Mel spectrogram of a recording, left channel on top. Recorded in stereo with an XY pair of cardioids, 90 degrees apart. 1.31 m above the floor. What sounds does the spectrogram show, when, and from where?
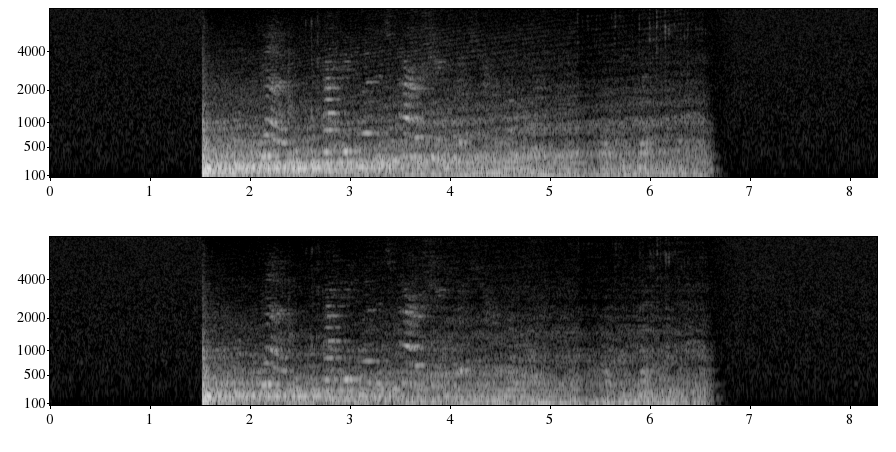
1.5 s a child speaking: 25° left, 0.5 m; by 6.5 s 75° left, 5 m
